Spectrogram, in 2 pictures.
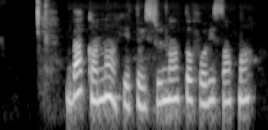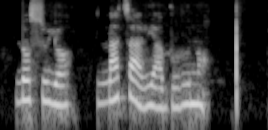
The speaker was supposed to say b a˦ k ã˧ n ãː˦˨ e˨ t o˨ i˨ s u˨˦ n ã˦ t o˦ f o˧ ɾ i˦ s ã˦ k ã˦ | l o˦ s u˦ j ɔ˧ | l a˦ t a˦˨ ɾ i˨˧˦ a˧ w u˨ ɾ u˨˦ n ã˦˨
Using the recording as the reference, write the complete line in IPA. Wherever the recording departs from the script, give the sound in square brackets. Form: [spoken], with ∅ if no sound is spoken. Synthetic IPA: b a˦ k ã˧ n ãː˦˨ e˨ t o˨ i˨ s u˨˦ n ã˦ t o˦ f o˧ ɾ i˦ s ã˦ [k͡p] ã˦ | l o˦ s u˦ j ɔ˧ | l a˦ t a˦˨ ɾ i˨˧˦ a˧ [b] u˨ ɾ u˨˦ n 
